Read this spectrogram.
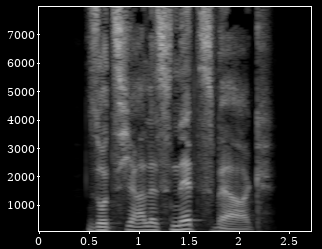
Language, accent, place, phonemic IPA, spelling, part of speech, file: German, Germany, Berlin, /zoˈt͡si̯aːləs ˈnɛt͡sˌvɛʁk/, soziales Netzwerk, noun, De-soziales Netzwerk.ogg
- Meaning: social network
